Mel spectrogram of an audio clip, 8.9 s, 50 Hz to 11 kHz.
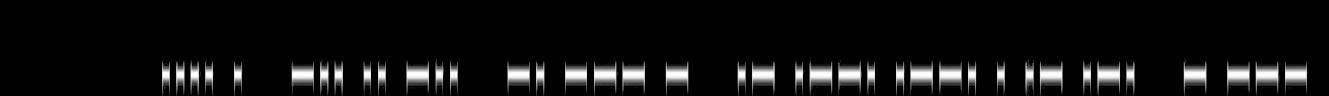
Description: Morse code, heard as a keyed tone, about 25 wpm, 700 Hz. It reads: HE DID NOT APPEAR TO
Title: Sentences from Top 1000 Words - Review Part 2 - 25wpm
